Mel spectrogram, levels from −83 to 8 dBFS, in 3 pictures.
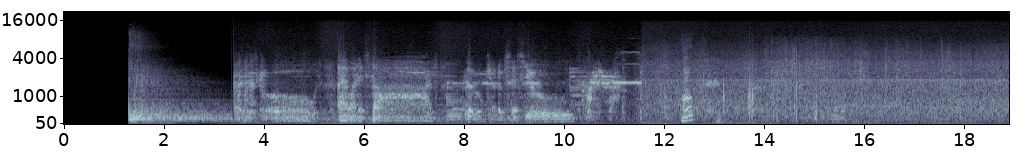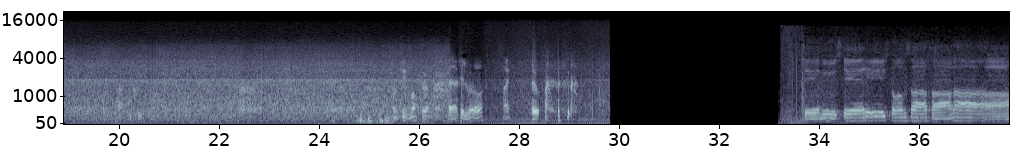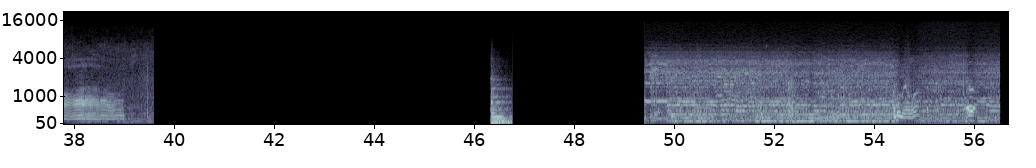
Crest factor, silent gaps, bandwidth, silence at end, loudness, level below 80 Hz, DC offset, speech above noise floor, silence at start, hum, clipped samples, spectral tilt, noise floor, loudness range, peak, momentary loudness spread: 16 dB; 29.84-33.16 s, 39.61-46.29 s, 46.78-49.40 s; 16.5 kHz; 0.15 s; -22 LUFS; -42 dBFS; under 0.1%; over 71 dB; 1.3 s; none; under 0.1%; -5.5 dB/octave; under -90 dBFS; 7 LU; -6 dBFS; 9 LU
